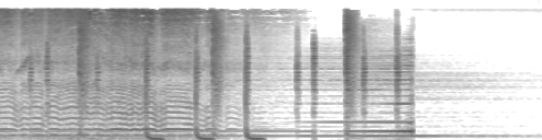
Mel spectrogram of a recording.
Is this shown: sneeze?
no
